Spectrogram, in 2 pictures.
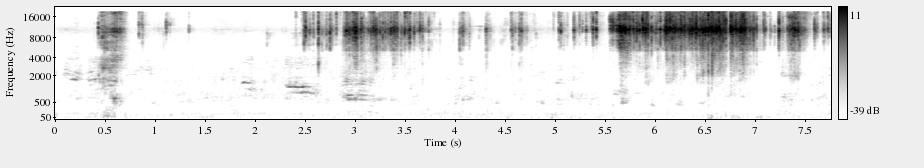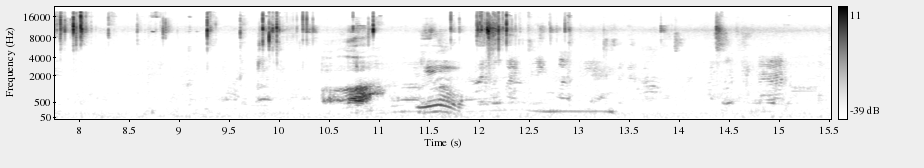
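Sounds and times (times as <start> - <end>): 
faint steady low hum: 0.0 - 15.5
short voiced burp: 10.4 - 11.3.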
